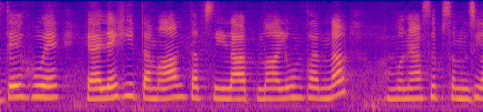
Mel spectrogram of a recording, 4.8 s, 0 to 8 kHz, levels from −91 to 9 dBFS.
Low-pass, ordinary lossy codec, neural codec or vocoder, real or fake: none; none; codec, 16 kHz, 1 kbps, FunCodec, trained on LibriTTS, 50 frames a second; fake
